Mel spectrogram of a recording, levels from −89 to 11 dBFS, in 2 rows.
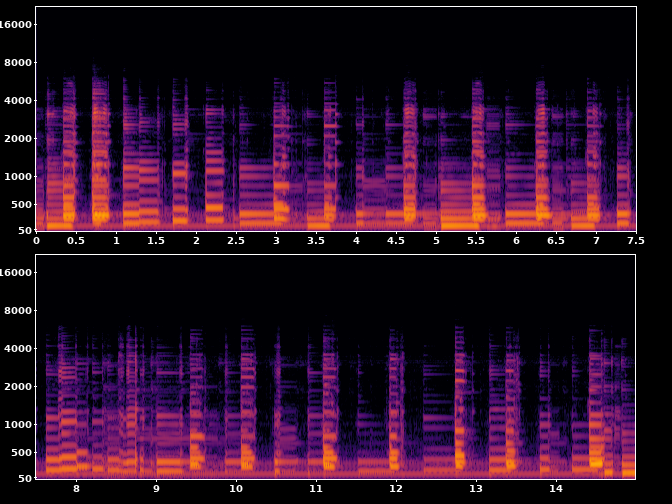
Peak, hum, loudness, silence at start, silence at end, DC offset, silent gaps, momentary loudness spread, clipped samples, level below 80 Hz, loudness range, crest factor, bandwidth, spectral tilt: -2 dBFS; 60 Hz at -40 dBFS; -21 LUFS; 0 s; 0 s; under 0.1%; none; 15 LU; under 0.1%; -60 dBFS; 5 LU; 20 dB; 5.8 kHz; -10.5 dB/octave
